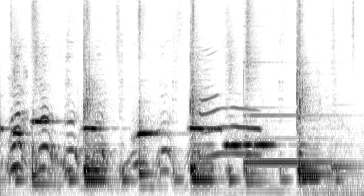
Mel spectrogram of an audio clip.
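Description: A shelter cat named Topaz, a friendly male, meows repeatedly in a series of clear, close, tonal calls, about five distinct meows spaced through the moment with no talking.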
